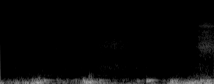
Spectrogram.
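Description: Wind buffeting the microphone on an open ridge, with a runner's hard breathing after stopping: a breath comes through about a second in.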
